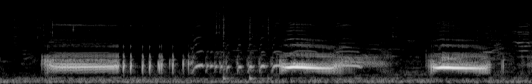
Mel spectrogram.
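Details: Calling female Bangkok-type zebra dove, meant to arouse the male's breeding urge: a buzzy rattling note dissolves into rapid pulses, then two loud drawn-out coos separated by a short pause.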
